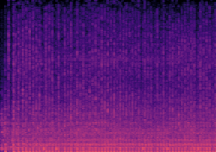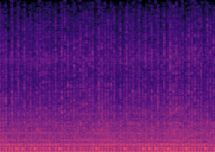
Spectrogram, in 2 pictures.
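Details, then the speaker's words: Troy-Bilt tiller small engine, previously seized, unchoked: runs ragged, firing stumbling irregularly about three a second, then dying; owner suspects fuel starvation from float and bowl. "so it runs ah the carburetor it was unchoke and started dying so obviously he's not getting enough fuel"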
